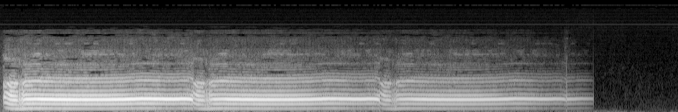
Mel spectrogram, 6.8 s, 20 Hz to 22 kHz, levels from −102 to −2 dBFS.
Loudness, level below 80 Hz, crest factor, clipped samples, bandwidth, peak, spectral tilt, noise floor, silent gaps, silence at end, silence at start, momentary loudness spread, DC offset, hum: -12 LUFS; -54 dBFS; 12 dB; under 0.1%; 5 kHz; 0 dBFS; -9 dB/octave; -66 dBFS; none; 0.95 s; 0.05 s; 14 LU; under 0.1%; none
